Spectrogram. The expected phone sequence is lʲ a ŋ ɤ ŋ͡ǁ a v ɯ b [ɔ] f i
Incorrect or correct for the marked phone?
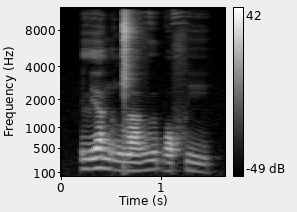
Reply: correct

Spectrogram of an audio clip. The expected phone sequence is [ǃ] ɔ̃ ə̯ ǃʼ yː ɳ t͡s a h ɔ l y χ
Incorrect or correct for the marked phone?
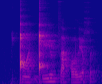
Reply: correct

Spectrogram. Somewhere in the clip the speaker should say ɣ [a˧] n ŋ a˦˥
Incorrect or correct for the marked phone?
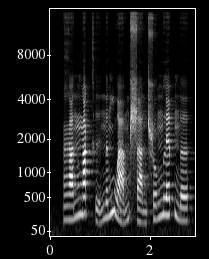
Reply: incorrect: a˧˥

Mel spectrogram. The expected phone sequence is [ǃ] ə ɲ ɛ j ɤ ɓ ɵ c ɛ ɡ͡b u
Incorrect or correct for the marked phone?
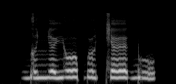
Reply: incorrect: ɡ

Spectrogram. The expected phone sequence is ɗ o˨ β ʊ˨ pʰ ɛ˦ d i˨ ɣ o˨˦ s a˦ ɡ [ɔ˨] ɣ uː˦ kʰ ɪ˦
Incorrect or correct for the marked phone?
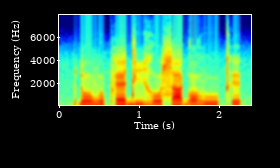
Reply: correct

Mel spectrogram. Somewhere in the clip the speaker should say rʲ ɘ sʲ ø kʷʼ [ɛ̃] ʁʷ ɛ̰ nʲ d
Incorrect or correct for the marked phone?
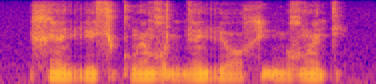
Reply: incorrect: æ̃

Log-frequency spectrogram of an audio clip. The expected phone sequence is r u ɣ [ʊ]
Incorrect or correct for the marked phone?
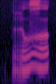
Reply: correct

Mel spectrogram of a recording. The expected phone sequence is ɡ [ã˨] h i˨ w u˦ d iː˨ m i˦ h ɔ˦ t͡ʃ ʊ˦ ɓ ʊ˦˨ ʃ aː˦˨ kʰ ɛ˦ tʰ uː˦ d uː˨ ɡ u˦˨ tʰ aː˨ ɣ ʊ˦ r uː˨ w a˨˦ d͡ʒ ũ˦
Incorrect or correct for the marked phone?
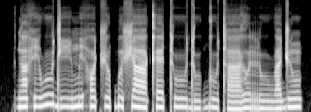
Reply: correct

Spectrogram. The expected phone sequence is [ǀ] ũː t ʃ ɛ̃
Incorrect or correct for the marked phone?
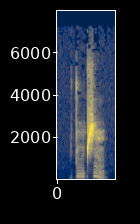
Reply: incorrect: t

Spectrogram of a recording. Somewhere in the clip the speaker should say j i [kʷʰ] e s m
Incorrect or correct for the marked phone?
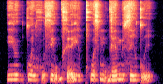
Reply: correct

